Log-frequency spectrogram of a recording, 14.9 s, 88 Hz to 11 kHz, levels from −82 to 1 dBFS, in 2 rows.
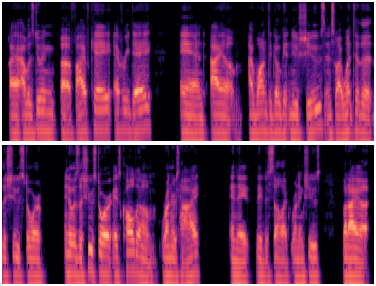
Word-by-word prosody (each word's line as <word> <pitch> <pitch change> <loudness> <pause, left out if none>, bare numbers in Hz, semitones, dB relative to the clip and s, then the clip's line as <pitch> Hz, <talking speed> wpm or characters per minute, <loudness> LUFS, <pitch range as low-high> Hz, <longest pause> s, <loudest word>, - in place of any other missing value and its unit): I 110 - +2
I 115 - +3
was 110 -1 -3
doing 125 -4 -5
a - - +4
5K 130 +5 +1
every 125 0 -5
day, 140 +4 +3 0.5
and 105 -3 0
I, 110 -1 +5
um, 100 -1 -4
I 110 - +1
wanted 120 +1 0
to 115 - -7
go 115 +1 -1
get 120 +1 -6
new 110 -1 -4
shoes, 120 +8 -3
and 105 +1 -6
so 110 - -3
I 105 - +2
went 120 +3 -2
to 125 -2 -4
the 100 -3 -1
the 110 -2 -5
shoe 110 +1 -3
store, 105 0 -1 0.4
and 130 - -3
it - - +4
was 120 -2 -1
a 110 - 0
shoe 150 +9 +1
store, 125 -3 +6
it's 115 -2 0
called, 135 0 +3
um, 100 -4 -2
Runner's 110 -2 0
High, 120 +4 +1 0.6
and 100 0 -3
they 95 0 0
they 105 -2 -4
just 100 0 -4
sell, - - 0
like, - - 0
running 105 -1 -5
shoes, 110 0 -4 0.4
but 110 0 +3
I, 105 -1 +9
uh, 100 - +3
110 Hz, 200 wpm, -25 LUFS, 105-120 Hz, 0.6 s, I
